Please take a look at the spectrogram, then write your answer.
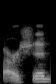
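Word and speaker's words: Portia: The Elizabethan and Sphartic pronunciation of Porsche would have been closely akin to the Hebrew word para meaning a section of the law. Is it a coincidence that Parsha disguises herself as a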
